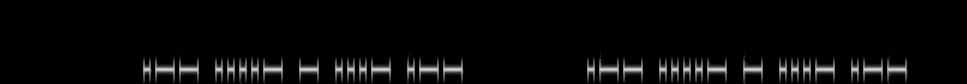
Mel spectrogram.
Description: Morse code, heard as a keyed tone, about 20 wpm, 700 Hz. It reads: W4TVW W4TVW
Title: USA Call Signs - 5 Characters - Repeated 3x - 20wpm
